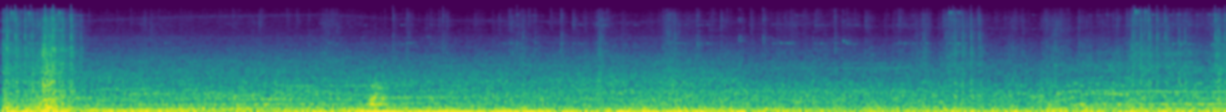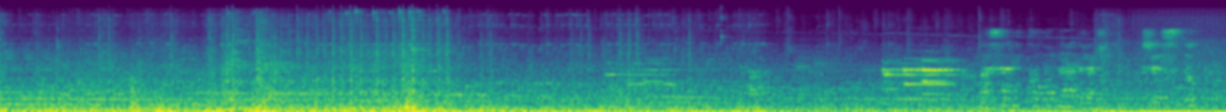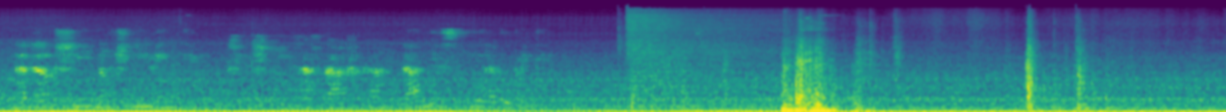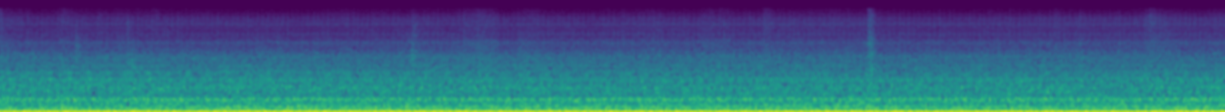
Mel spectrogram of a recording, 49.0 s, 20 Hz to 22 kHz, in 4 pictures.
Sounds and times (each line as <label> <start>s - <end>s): ride on a night bus 0.0s - 49.0s
rattling sounds 3.9s - 20.9s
